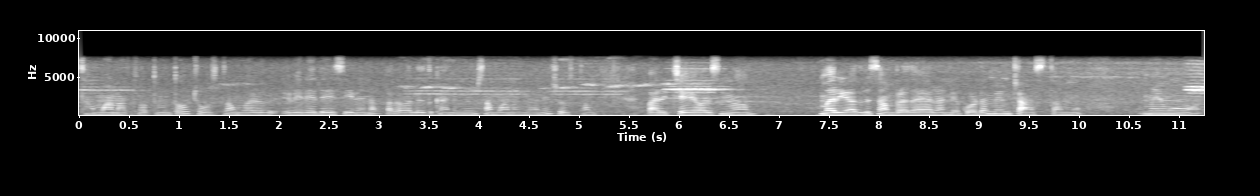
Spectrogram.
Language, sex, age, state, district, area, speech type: Telugu, female, 45-60, Andhra Pradesh, Kakinada, rural, spontaneous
